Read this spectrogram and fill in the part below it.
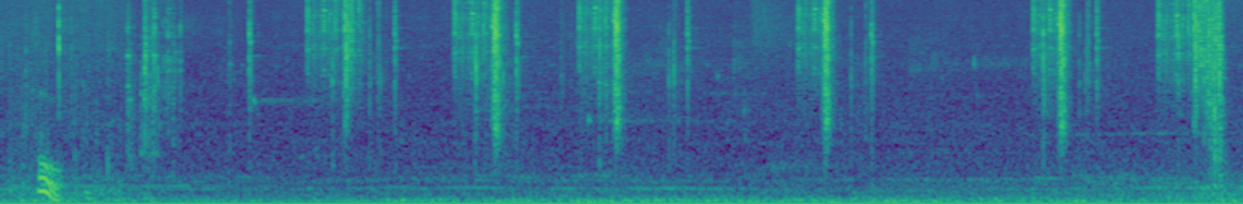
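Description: A lock pick clicks and scrapes inside a metal lock.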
